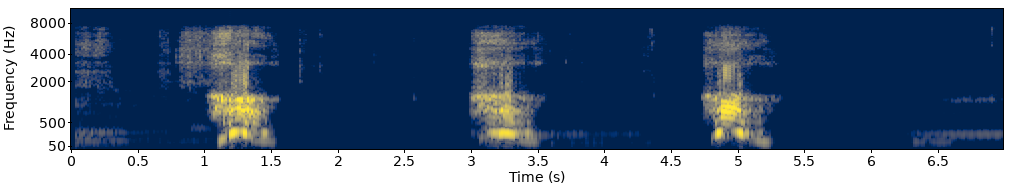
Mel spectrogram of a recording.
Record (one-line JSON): {"exhalation_length": "7.0 s", "exhalation_amplitude": 32768, "exhalation_signal_mean_std_ratio": 0.33, "survey_phase": "beta (2021-08-13 to 2022-03-07)", "age": "65+", "gender": "Female", "wearing_mask": "No", "symptom_none": true, "smoker_status": "Prefer not to say", "respiratory_condition_asthma": false, "respiratory_condition_other": false, "recruitment_source": "REACT", "submission_delay": "3 days", "covid_test_result": "Negative", "covid_test_method": "RT-qPCR", "influenza_a_test_result": "Negative", "influenza_b_test_result": "Negative"}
